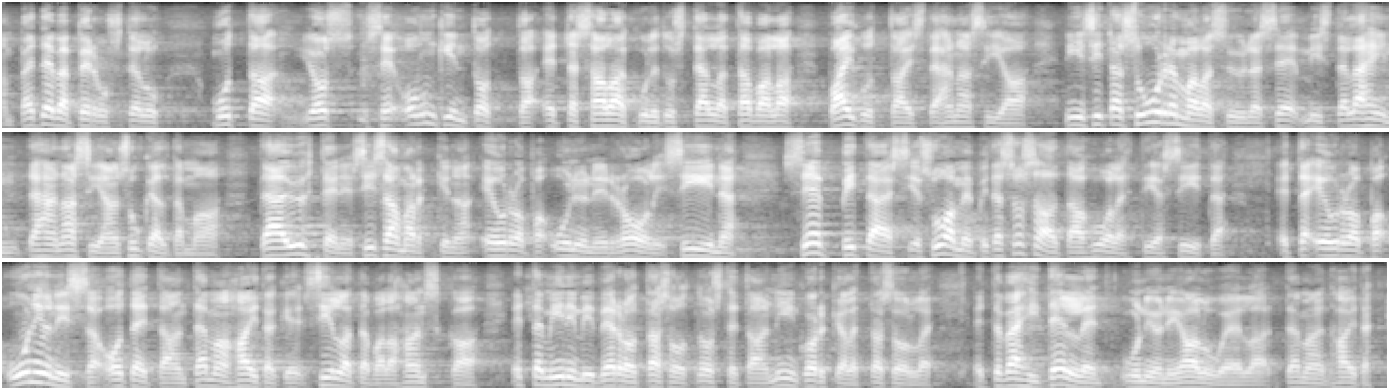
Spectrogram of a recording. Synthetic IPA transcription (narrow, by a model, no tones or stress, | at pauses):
mpæt̪eʋæperust̪elu | mut̪ːɑjosseʔoŋkint̪ot̪ːɑʔet̪ːæsɑlɑkuljet̪ust̪ælːæt̪ɑʋɑlːˑɑʋɑikut̪ːɑist̪æhænɑsiɑː | niːnsit̪æsuːremːɑlːˑɑsyːlæsemist̪ælæhint̪æhænɑsiɑːnsukelt̪ɑmɑ̰ː | t̪æːyht̪einensisæmɑrkːinɑʔeuroːpɑʔunionirroːlisiːnæ | sepit̪æsjɑsuɑmempit̪æsosɑlt̪ɑːhuoleht̪iɑssiːt̪æ | ʔet̪ːæʔeuroːpːɑʔunionisːɑ̰ʔot̪et̪ɑːnt̪æmæhɑit̪ɑkesilːæt̪ɑʋɑlːˑɑhɑnskɑː | et̪ːæminimiʋerot̪ɑsolt̪nost̪et̪ɑːnniːŋkorkeɑlːˑet̪ːɑsolːe | ʔet̪ːæʋæhit̪elːent̪unioniɑlueːlːɑ̰t̪æmænhɑit̪ɑk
